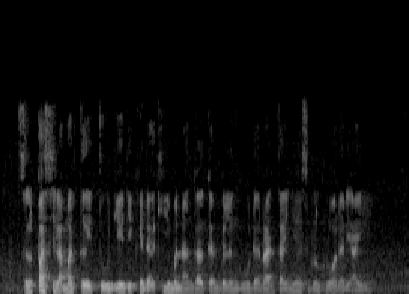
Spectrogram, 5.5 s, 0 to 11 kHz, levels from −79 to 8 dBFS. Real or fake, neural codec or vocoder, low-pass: real; none; 7.2 kHz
